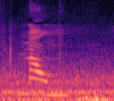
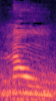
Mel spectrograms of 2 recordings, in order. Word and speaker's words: não: So like say now, you pronounce it as não, não. Like João.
